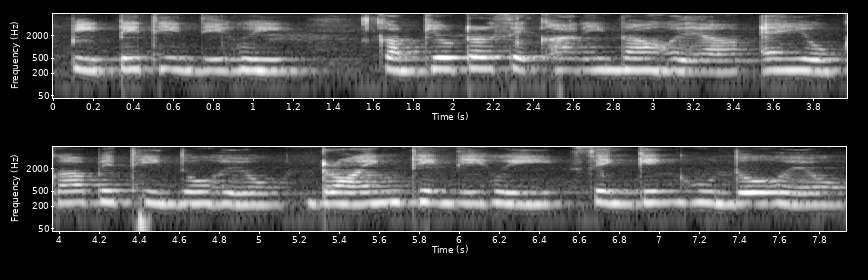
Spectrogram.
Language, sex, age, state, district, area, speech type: Sindhi, female, 18-30, Maharashtra, Thane, urban, spontaneous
